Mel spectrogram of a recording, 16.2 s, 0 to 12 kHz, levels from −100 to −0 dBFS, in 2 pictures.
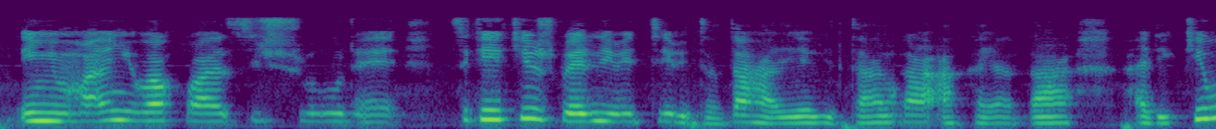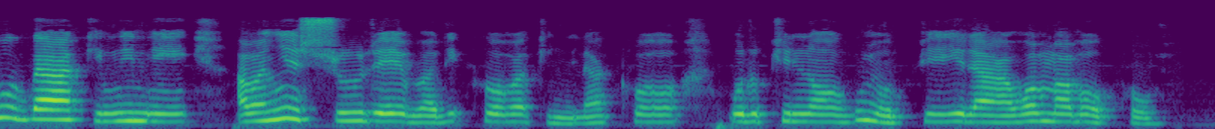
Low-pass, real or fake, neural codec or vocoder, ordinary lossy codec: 7.2 kHz; fake; codec, 16 kHz, 2 kbps, FunCodec, trained on LibriTTS, 25 frames a second; MP3, 48 kbps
